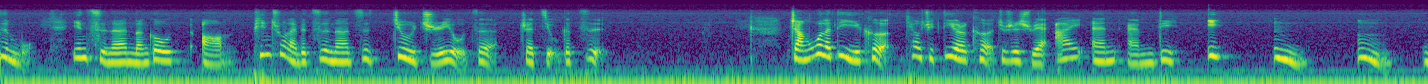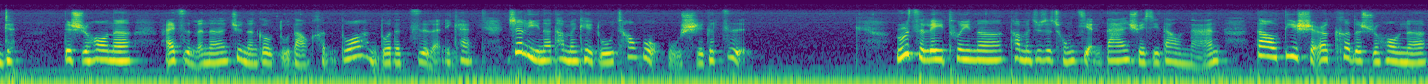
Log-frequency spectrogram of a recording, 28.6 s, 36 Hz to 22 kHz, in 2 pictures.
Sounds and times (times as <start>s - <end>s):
Speech: 0.0s - 6.1s, 7.9s - 21.8s, 23.2s - 28.5s.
